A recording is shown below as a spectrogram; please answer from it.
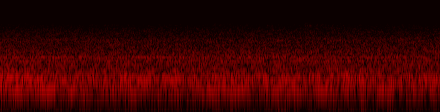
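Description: Quiet room tone: a steady low hum with a faint hiss.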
